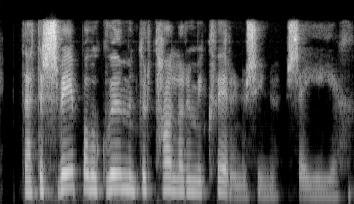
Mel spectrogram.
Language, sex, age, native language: Icelandic, female, 20-29, Icelandic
